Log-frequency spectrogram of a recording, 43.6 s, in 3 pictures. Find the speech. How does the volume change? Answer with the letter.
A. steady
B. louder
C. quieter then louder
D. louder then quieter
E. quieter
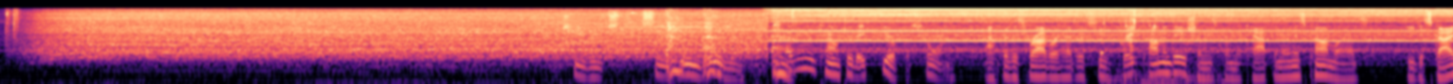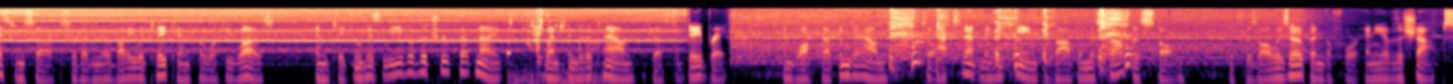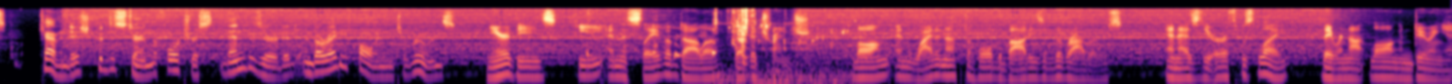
A.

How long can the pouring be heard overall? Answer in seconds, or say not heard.
4 s.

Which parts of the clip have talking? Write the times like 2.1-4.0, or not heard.
5.5-43.5.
